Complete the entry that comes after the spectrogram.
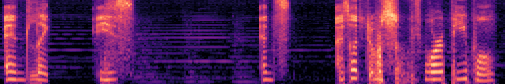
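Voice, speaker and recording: A young woman comments casually as she plays a game, rambling and expressive. Her voice is high and creaky, with faint game music behind it. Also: takes it slowly. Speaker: gaming streamer. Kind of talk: casual game playthrough reaction.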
